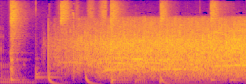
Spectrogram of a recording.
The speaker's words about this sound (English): It never gets old. The applause just never gets old. I'm spoiling you, I think, with that.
